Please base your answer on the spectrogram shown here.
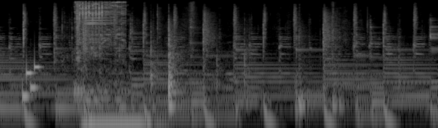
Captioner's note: soft electronic chimes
